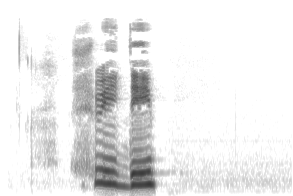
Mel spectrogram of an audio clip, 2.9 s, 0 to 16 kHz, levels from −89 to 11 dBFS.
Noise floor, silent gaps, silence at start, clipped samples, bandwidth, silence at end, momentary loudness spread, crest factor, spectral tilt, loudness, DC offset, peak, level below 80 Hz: -70 dBFS; none; 0.75 s; under 0.1%; 11 kHz; 1.4 s; 14 LU; 18 dB; -4 dB/octave; -18 LUFS; under 0.1%; -4 dBFS; -76 dBFS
